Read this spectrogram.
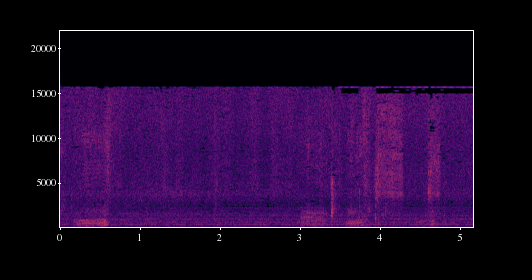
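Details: Six-week-old puppies from Cardyn's litter, indoors: short, high, tonal whines at the start and again about three and a half seconds in, with soft rustling and faint thuds between them.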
